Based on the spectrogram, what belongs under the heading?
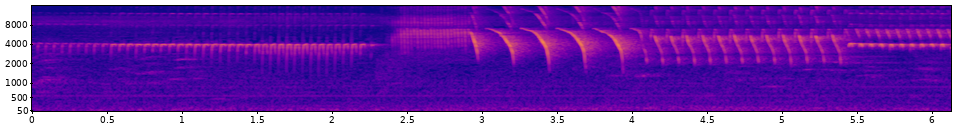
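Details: Canary song used to prompt other canaries to sing: a thin high buzzy trill, then a run of loud, rapidly repeated downward-sweeping notes and a fast rolling trill at the end.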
